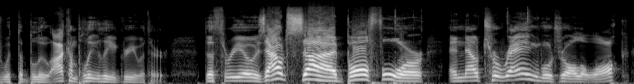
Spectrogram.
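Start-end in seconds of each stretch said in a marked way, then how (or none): 2.0-6.3 louder, higher call of ball four; animated play-by-play. Real, not acted. Announcer calls ball four on Turang, animated. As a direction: call the walk with a lift.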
